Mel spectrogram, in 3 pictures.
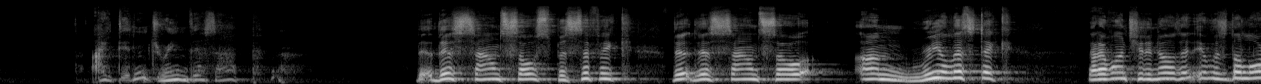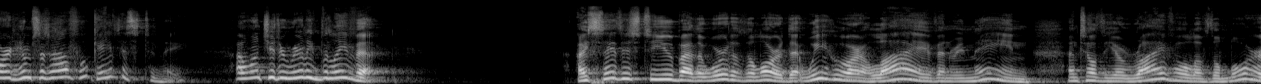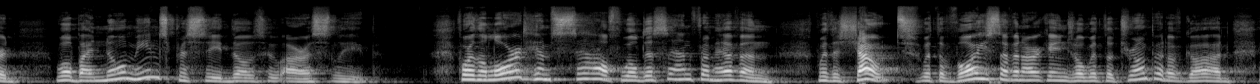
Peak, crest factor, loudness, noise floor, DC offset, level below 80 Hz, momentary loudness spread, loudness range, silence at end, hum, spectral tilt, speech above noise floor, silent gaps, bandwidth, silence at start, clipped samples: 0 dBFS; 20 dB; -19 LUFS; -76 dBFS; under 0.1%; -60 dBFS; 13 LU; 7 LU; 0.05 s; none; -5.5 dB/octave; 57 dB; none; 16 kHz; 0.95 s; under 0.1%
